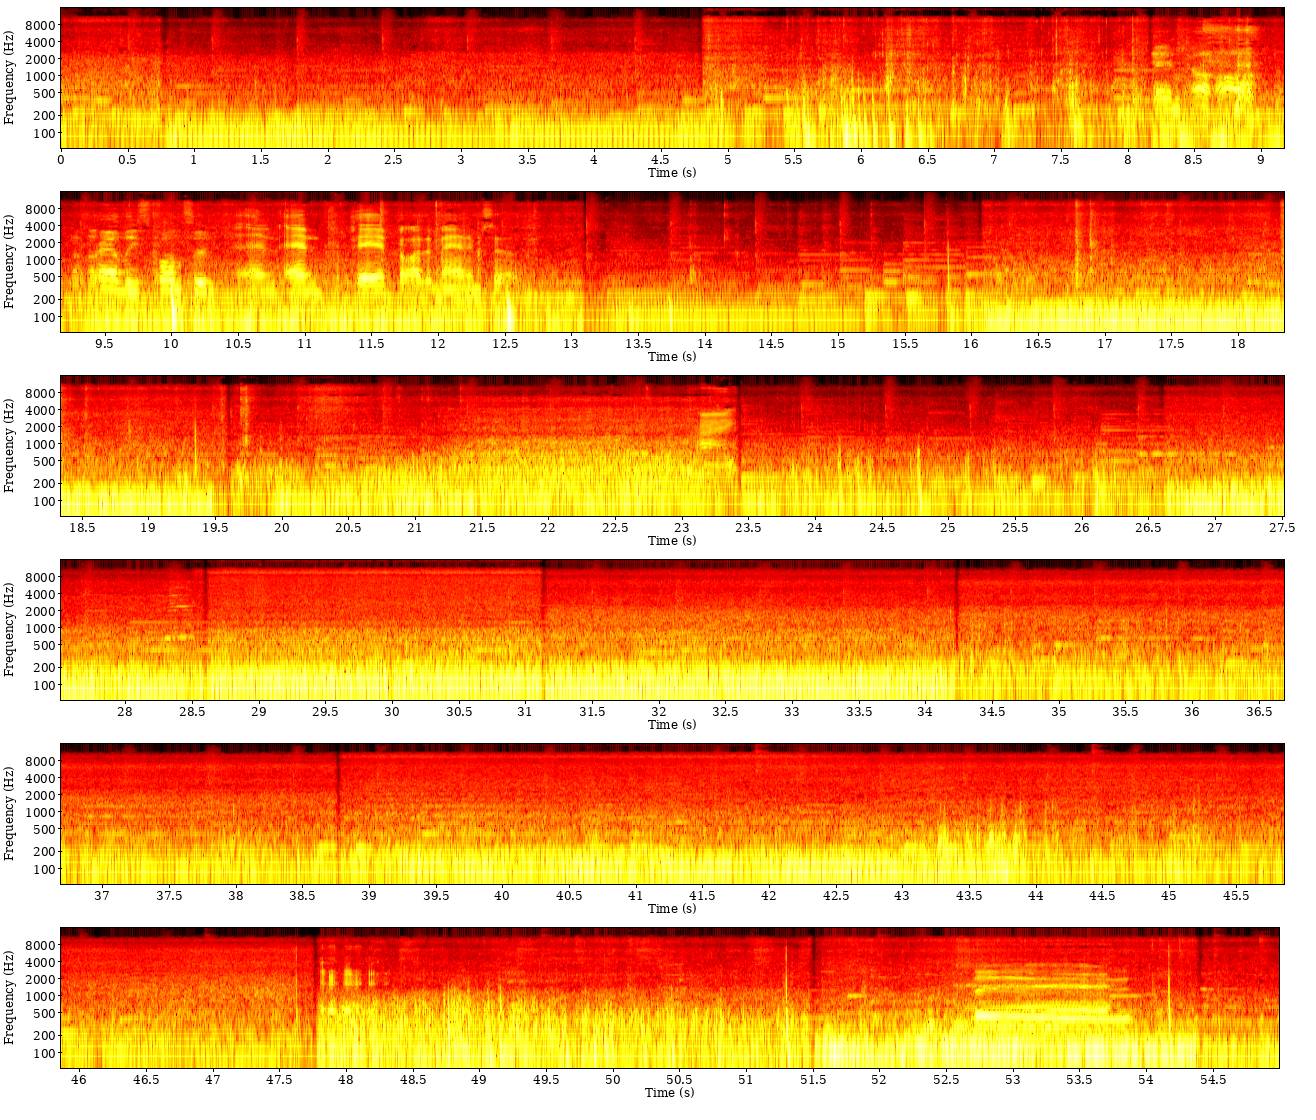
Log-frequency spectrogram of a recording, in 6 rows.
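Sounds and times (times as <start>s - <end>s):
water noise: 0.0s - 13.2s, 16.1s - 24.8s, 26.6s - 55.0s
boat engine rumble: 0.0s - 55.0s
wind noise: 4.8s - 8.0s, 16.2s - 55.0s.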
